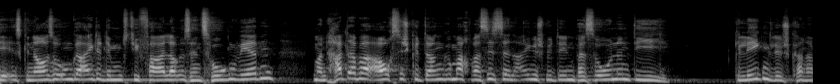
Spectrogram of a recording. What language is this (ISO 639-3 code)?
deu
